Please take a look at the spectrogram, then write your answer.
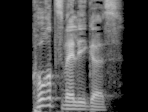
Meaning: strong/mixed nominative/accusative neuter singular of kurzwellig
- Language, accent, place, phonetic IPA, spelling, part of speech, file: German, Germany, Berlin, [ˈkʊʁt͡svɛlɪɡəs], kurzwelliges, adjective, De-kurzwelliges.ogg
